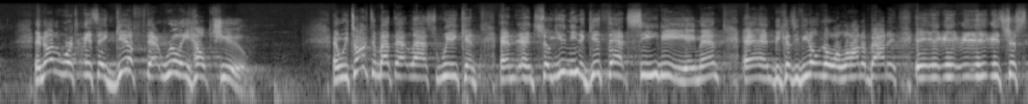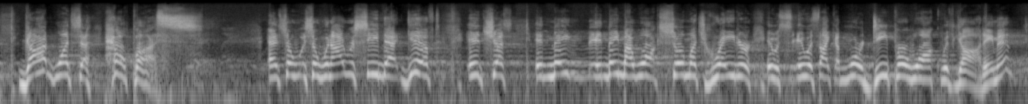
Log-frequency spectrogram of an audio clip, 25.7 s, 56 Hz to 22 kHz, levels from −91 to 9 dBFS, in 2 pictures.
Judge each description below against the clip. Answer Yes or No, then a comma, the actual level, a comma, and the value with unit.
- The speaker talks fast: No, average, 185 wpm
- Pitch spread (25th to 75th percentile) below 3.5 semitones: Yes, average, 2.8 semitones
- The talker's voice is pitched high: Yes, very high, 275 Hz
